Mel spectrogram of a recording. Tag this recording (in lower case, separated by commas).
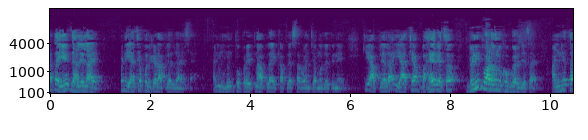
male speech, speech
